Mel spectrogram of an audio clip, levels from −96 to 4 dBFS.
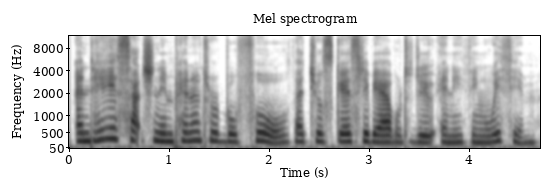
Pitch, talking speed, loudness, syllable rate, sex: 230 Hz, 215 wpm, -18 LUFS, 5.7 syllables/s, female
